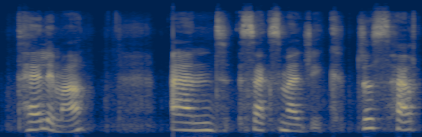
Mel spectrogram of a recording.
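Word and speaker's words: Thelema: things i lester crowley the tradition of felima which would be pronounced in greek telema and sex magic just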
